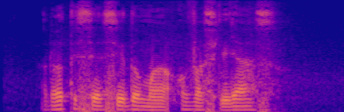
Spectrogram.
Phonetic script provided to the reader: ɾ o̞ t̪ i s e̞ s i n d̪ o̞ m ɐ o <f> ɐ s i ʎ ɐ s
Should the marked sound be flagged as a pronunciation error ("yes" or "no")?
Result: yes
